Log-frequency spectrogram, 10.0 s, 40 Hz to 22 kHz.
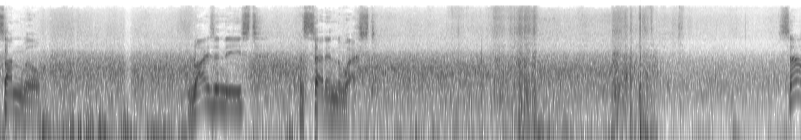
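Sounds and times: rustling and knocking at microphone: 5.7s - 6.9s, 7.6s - 8.6s.

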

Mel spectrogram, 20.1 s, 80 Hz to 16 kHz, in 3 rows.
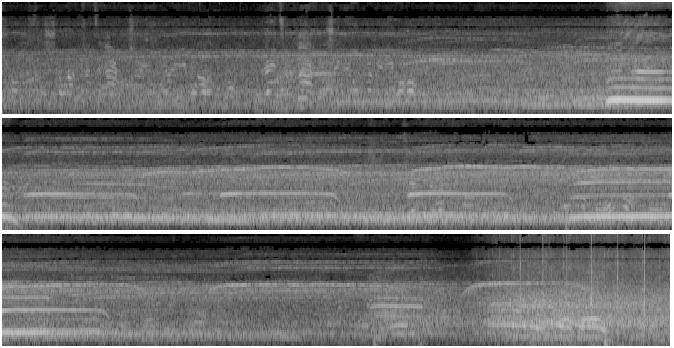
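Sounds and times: stadium noise: 0.0s - 20.0s.

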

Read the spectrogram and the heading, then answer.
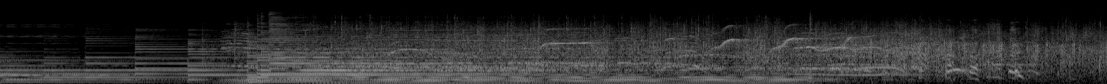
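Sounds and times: guitar chord ringing: 0.1s - 8.2s
high rising whoops: 2.3s - 9.8s
audience applause and cheering: 2.3s - 11.0s.

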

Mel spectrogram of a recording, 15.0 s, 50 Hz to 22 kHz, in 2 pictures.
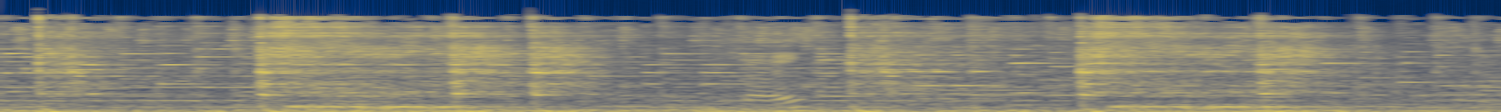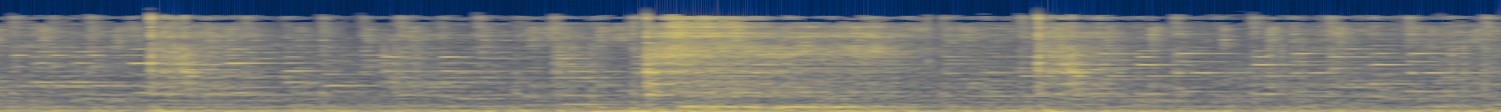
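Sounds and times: electronic slot machine music: 0.0s - 15.0s.

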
